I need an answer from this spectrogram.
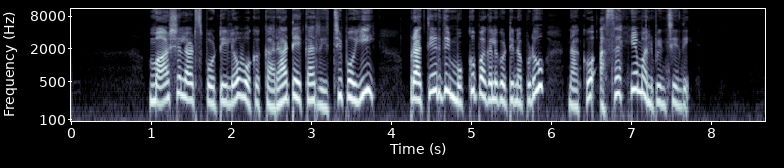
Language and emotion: Telugu, disgusted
